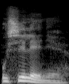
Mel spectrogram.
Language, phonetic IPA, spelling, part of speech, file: Russian, [ʊsʲɪˈlʲenʲɪje], усиление, noun, Ru-усиление.ogg
- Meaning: 1. strengthening; intensification 2. amplification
